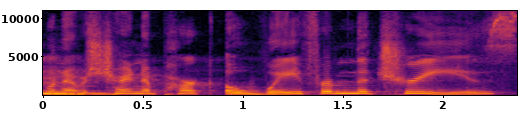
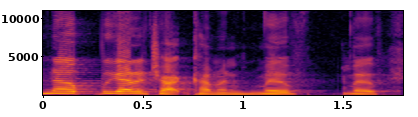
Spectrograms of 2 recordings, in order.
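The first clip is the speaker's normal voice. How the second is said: curt, offhand, dismissive tone. Retelling what a neighbor said about moving the car: imitating a dismissive neighbor. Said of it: "the way he said it".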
